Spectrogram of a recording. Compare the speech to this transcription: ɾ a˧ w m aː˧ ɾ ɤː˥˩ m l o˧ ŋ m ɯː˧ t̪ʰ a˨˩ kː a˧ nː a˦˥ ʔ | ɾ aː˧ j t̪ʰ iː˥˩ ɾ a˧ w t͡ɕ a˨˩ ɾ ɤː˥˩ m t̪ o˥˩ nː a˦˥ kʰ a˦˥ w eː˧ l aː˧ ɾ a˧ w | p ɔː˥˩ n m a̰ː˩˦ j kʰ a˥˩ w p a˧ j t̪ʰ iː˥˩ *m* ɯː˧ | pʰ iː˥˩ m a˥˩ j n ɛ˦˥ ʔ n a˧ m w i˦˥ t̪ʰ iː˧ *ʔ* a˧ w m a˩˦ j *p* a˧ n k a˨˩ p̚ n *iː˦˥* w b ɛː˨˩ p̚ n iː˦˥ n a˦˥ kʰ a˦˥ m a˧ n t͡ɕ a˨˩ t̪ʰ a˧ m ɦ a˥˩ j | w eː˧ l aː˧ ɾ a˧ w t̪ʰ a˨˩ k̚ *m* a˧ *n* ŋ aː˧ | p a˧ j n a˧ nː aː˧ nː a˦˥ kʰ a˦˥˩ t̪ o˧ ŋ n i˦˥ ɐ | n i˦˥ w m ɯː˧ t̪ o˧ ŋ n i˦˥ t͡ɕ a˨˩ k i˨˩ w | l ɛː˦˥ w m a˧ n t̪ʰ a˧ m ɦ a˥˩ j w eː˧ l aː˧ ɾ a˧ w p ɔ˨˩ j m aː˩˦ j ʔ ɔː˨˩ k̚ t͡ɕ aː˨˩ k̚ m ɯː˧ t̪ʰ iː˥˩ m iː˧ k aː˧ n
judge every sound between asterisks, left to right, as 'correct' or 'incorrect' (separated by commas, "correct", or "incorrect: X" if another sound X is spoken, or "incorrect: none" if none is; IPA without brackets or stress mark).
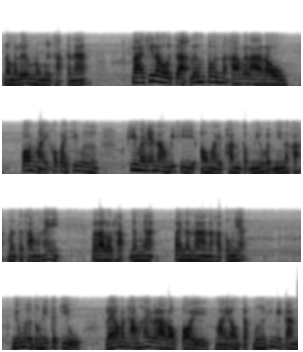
correct, correct, incorrect: pʰ, incorrect: i˦˥, incorrect: ŋ, correct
